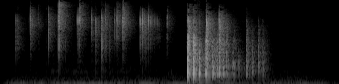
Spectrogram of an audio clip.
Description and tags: two dice being rolled onto a wooden table top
